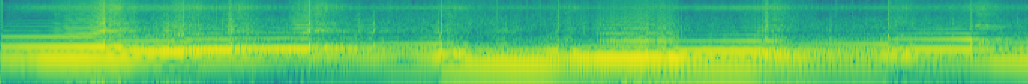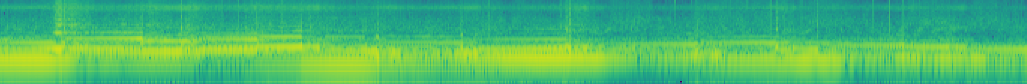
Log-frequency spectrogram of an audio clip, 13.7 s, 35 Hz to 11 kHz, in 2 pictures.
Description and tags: Nord keys 1 Dirty Apollo 13
Nord Lead 2 - 2nd Dump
